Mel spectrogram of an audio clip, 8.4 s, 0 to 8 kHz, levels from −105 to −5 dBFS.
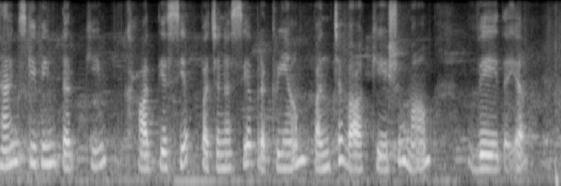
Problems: constant background noise, continuous background conversations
